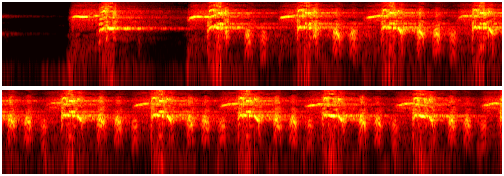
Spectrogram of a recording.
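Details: Grey francolin chicks calling: a loud, harsh, ringing note repeated steadily about every three-quarters of a second, each one a strained, grating chirp, continuing without a break.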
